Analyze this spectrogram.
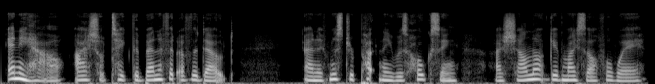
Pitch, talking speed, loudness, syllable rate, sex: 195 Hz, 190 wpm, -19 LUFS, 5.5 syllables/s, female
